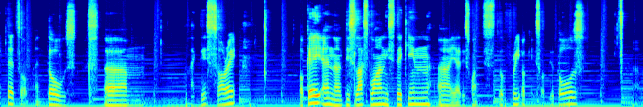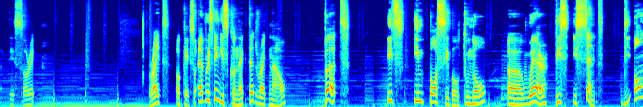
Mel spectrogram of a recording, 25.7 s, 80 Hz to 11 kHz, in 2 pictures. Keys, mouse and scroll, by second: 2.6 click, 3.4-4.0 shift+click, 5.2 u, 5.8 click, 7.8-10.1 drag, 15.7 u, 16.1 click, 17.6 middle click, 18.1 click, 19.6 middle click, 22.0 middle click, 22.1 click, 22.3 middle click, 23.4 click, 25.1 click.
